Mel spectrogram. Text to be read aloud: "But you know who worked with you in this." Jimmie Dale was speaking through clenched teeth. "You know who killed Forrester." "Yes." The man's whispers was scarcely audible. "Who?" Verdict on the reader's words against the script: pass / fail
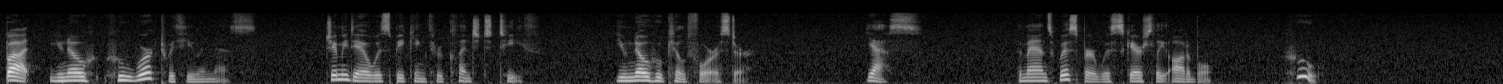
fail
